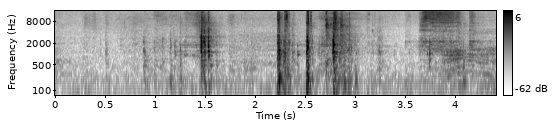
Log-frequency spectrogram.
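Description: Objects knocking and clattering as a man rummages through cluttered shop stuff: a knock, then a quick cluster of three sharp knocks, followed by a brief scraping rustle near the end.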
